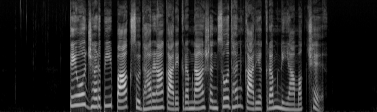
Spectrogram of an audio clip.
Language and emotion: Gujarati, neutral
